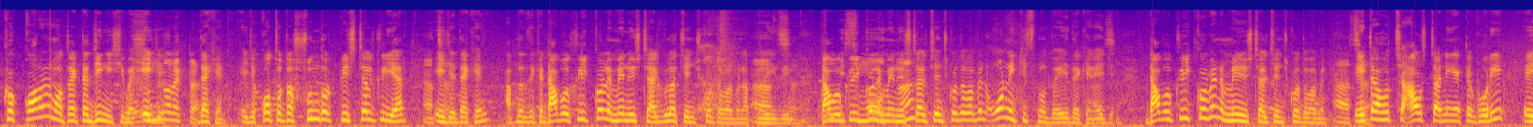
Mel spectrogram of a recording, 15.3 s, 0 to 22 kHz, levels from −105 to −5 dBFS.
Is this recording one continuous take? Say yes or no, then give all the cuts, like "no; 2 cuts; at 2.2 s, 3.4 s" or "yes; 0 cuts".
yes; 0 cuts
